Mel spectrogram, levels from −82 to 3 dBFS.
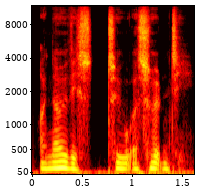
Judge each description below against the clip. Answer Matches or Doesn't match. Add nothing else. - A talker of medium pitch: Doesn't match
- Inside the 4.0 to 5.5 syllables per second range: Matches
